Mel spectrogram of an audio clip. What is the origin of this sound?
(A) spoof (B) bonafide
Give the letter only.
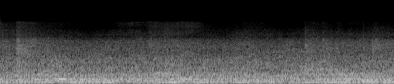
A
